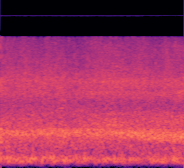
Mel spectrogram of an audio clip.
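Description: Steady crowd noise from a full football stadium, an even, continuous roar with no single event standing out.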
